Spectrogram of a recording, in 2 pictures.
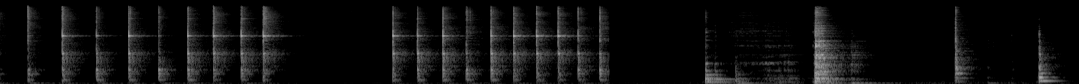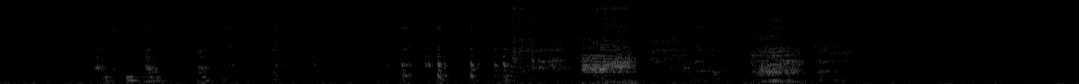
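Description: Hammer striking a rusty steel blade on a steel block held in a vise: two runs of quick ringing blows, about four a second. These are followed by a few single metal knocks and quieter scraping as rusty metal is handled.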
